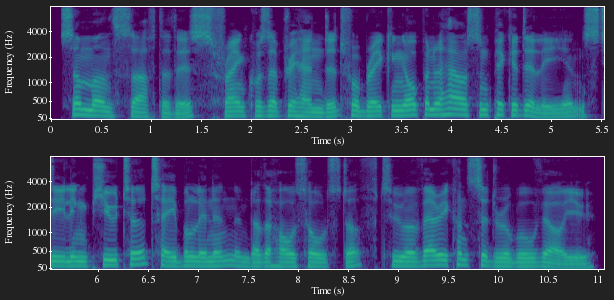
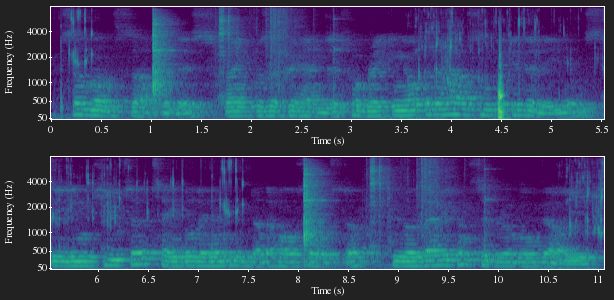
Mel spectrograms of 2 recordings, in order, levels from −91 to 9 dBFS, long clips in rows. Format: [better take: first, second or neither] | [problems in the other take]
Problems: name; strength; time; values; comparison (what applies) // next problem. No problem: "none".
first | background sound (Liquid); 3 dB below the speech // room echo; dies away in 1 s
